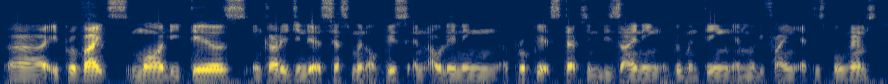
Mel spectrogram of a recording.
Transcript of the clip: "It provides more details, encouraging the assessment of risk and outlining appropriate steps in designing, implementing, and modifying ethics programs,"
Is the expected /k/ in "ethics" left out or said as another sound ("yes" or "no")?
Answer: yes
